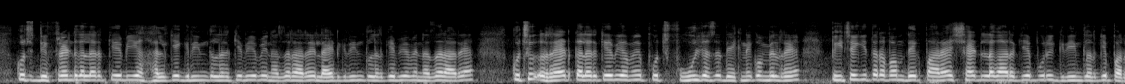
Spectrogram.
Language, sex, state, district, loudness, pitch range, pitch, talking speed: Hindi, male, Uttarakhand, Uttarkashi, -13 LUFS, 185-205 Hz, 200 Hz, 310 wpm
